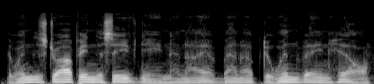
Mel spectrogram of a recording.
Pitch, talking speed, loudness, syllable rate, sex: 95 Hz, 240 wpm, -17 LUFS, 5.0 syllables/s, male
